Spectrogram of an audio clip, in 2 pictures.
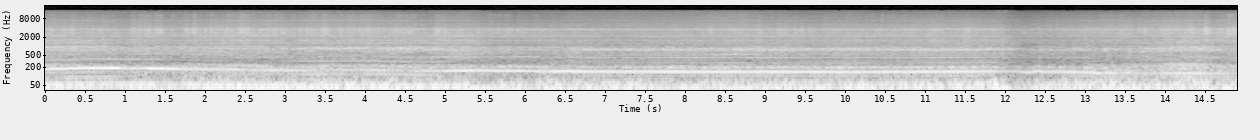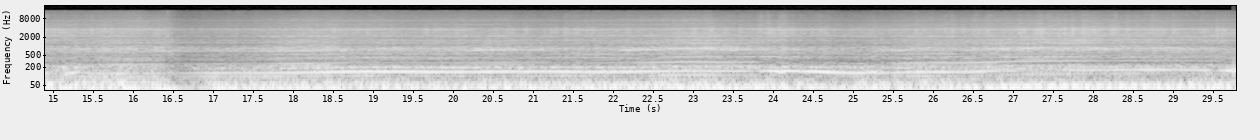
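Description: Kawasaki Z750's inline-four engine running under steady throttle at road speed, its pitch stepping up and down a few times and dipping briefly twice near the middle. Wind rushes over the bike-mounted camera's microphone.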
